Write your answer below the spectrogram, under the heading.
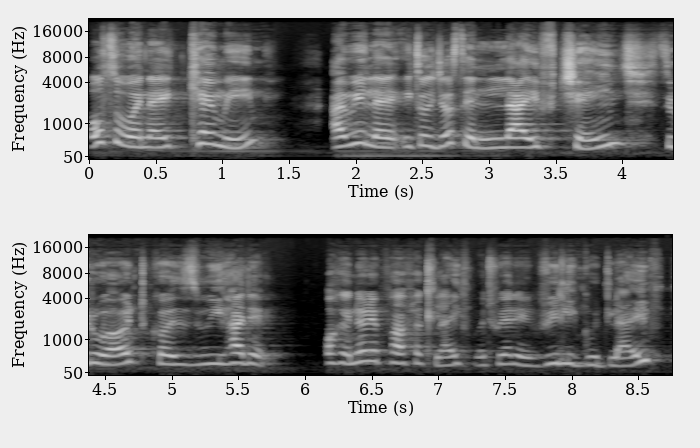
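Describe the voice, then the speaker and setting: A woman's voice: fairly high pitch, normal speed, a little mellow. A young woman from Goma in the DR Congo, a podcast guest, who tells her story in a hesitant way with many fillers. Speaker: guest, refugee vendor. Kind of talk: podcast interview.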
